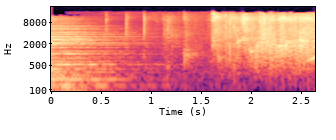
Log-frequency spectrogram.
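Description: An ensemble of electronic keyboards holds a final chord that slowly fades away.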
